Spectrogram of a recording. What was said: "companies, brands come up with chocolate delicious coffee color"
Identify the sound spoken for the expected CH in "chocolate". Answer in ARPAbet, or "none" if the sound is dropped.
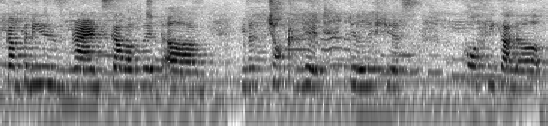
CH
